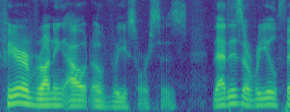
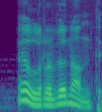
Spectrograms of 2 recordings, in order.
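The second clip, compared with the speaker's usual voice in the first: attempted fake Russian accent; 3 semitones higher than usual. Trying out accents, the speaker attempts a Russian accent. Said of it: "Russian would sound be".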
